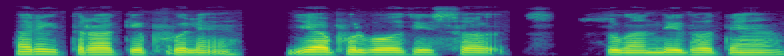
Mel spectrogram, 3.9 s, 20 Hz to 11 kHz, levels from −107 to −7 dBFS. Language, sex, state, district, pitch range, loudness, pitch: Hindi, male, Bihar, Lakhisarai, 120-130 Hz, -19 LUFS, 125 Hz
